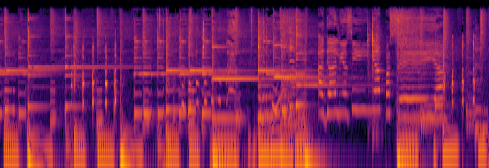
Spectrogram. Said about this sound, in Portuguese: A galinhazinha passeia e bota ovos cacarejando. Lá nascem cinco pintinhos e os pintinhos fazem.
